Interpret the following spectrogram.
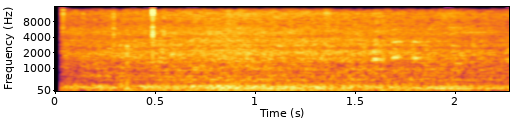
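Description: Steady low rumbling noise with a single short click about half a second in, the sound bed of a studio logo ident.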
